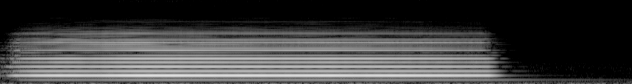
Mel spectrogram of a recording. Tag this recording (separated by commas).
Music, Bowed string instrument, Musical instrument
